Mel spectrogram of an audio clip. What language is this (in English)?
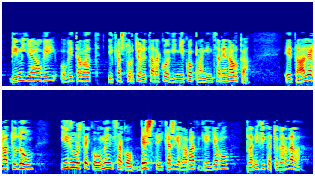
Basque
